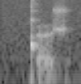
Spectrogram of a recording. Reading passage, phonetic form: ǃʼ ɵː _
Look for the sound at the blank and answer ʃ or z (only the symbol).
ʃ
